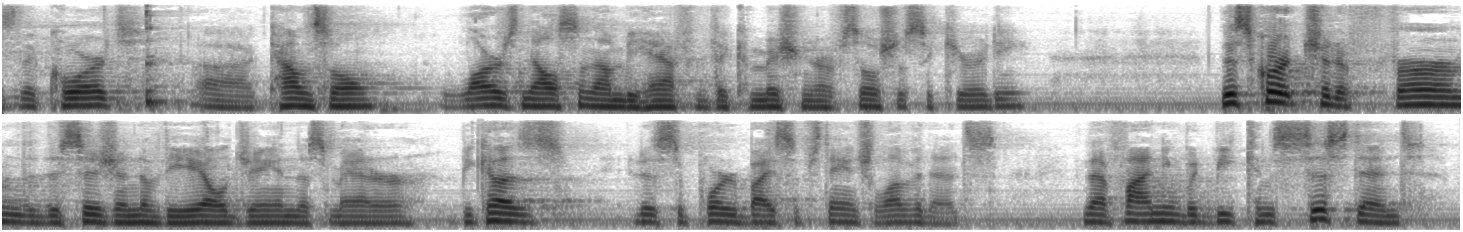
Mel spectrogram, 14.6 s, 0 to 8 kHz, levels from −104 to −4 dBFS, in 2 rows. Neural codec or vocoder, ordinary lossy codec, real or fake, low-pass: none; AAC, 48 kbps; real; 7.2 kHz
